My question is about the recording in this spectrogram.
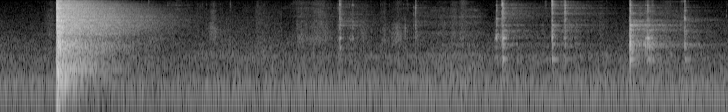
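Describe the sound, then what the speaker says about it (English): A single sharp metallic strike of a hammer on a transfer punch marks a hole center on a hay mower part, ringing out loud and close, followed by a few fainter clinks and handling taps. "So I've got a transfer punch and we'll mark the center."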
